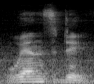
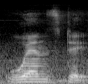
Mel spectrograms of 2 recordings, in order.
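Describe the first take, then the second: Both takes have the same delivery.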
